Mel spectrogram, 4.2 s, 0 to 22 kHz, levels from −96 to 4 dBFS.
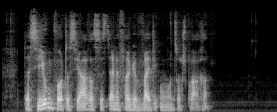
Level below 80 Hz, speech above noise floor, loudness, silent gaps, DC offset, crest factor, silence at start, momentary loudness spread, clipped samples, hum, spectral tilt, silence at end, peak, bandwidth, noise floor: -54 dBFS; 50 dB; -20 LUFS; none; under 0.1%; 20 dB; 0.35 s; 12 LU; under 0.1%; none; -6 dB/octave; 1.05 s; -2 dBFS; 14.5 kHz; -70 dBFS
